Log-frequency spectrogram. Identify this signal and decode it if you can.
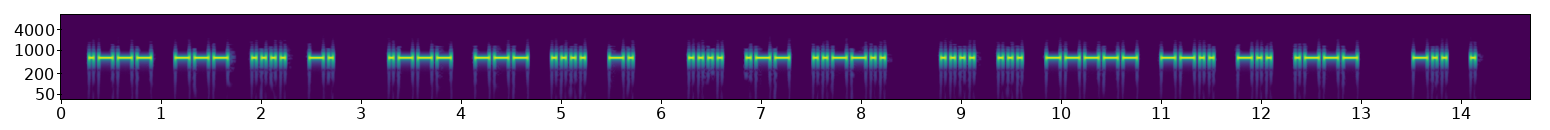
Morse code, heard as a keyed tone, about 25 wpm, spaced as for 20 wpm, 590 Hz. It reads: JOHN JOHN HW? HS0ZDJ DE
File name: qso216b 20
